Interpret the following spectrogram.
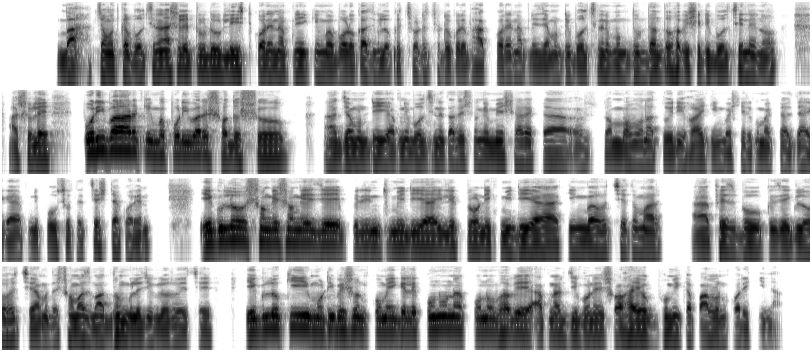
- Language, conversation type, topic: Bengali, podcast, মোটিভেশন কমে গেলে আপনি কীভাবে নিজেকে আবার উদ্দীপ্ত করেন?
- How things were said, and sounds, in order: tapping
